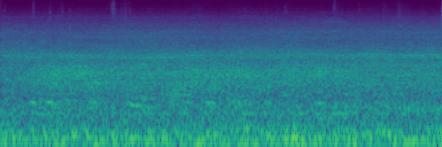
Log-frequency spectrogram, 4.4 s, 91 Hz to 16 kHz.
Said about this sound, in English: 7 private jets to take off on taxiway Alpha.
